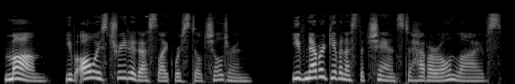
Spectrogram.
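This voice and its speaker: A woman's voice: medium pitch, lively intonation, moderate pace, fairly bright tone, no echo, studio quality, lightly acted. A woman voicing a grown son who speaks to his mother in a firm, direct way. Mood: resolute.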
